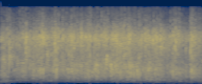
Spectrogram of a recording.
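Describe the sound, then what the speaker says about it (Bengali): Audience at a cantonment music event applauds the school's instrumental performers, a loud, sustained and even round of clapping filling the whole stretch. "তো একটু সবাই একটু করতালি এদের জন্য।"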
